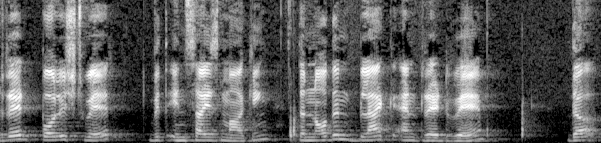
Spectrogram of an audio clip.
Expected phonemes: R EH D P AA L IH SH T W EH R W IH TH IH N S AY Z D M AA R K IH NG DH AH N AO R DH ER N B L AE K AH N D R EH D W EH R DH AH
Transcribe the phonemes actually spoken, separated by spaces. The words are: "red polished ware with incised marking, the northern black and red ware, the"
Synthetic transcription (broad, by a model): R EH D P AA L IH SH T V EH R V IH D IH N S AY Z M AA R K IH NG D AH N AO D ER N B L AE K AH N D R EH D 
